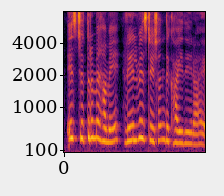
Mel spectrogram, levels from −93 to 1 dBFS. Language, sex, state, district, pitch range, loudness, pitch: Hindi, female, Haryana, Rohtak, 265-345 Hz, -17 LUFS, 295 Hz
